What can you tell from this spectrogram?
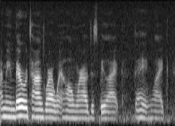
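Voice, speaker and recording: A woman with an American accent talks fairly quickly in a fairly low pitch and a monotone, flat intonation. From Texas, McKinney. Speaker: college basketball player. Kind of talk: interview.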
